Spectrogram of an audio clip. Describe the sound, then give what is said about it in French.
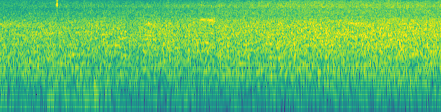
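A steady, full wash of surf rolls on without pause, a broad hissing roar of ocean waves, with no voices and no distinct individual breakers standing out. “Je ne sais pas combien de temps j'étais restée là, debout, devant les vagues avec le désir qui montait, qui m'envahissait.”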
